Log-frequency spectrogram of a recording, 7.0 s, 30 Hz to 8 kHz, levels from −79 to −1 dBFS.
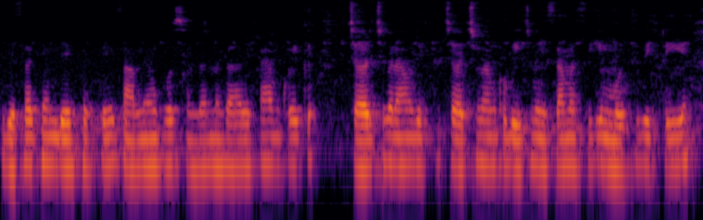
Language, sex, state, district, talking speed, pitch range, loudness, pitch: Hindi, male, Bihar, Jahanabad, 245 wpm, 115-125 Hz, -34 LUFS, 120 Hz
